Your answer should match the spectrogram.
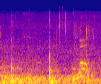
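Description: A plate set down on a table: a faint knock, then a sharp clack about a second in, over steady background music.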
